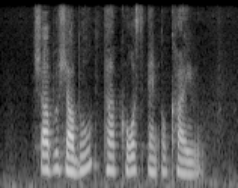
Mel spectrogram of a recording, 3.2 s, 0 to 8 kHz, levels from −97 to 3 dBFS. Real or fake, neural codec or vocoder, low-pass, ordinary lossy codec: fake; codec, 16 kHz, 1.1 kbps, Voila-Tokenizer; 7.2 kHz; none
